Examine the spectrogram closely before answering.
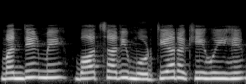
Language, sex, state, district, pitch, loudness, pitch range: Hindi, female, Uttar Pradesh, Etah, 280 Hz, -12 LUFS, 270-305 Hz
